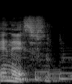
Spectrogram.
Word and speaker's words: Innes: His name's Innes, but I think it's spelled with two N's, so you pronounce it Innes.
